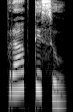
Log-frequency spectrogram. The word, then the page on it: ಪ್ರಾಪ್ತಿಸು: Kannada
